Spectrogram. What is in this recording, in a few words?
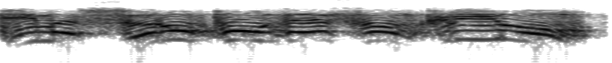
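Serbian right wing mood high; War Thunder; speech srb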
